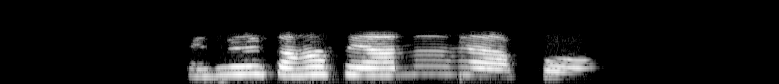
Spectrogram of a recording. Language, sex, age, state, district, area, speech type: Hindi, female, 45-60, Uttar Pradesh, Ayodhya, rural, conversation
